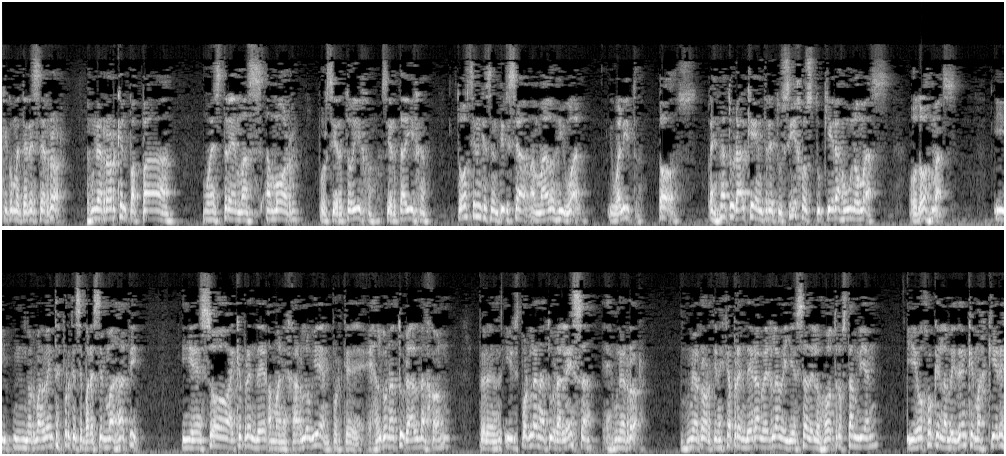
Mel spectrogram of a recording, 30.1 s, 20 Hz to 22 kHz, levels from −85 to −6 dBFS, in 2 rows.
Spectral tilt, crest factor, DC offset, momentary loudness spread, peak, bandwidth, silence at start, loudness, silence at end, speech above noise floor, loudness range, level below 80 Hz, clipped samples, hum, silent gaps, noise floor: -5 dB/octave; 14 dB; under 0.1%; 8 LU; 0 dBFS; 10 kHz; 0 s; -14 LUFS; 0 s; 28 dB; 2 LU; -46 dBFS; under 0.1%; none; none; -42 dBFS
